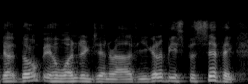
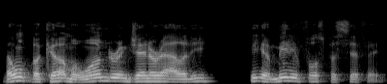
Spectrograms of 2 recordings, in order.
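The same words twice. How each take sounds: First: Said in the usual way. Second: Attempted Southern accent, lightly put on; bad Southern accent. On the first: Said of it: "but he talked about". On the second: Shown as a demonstration. Webinar host attempting Zig Ziglar's quote, bad Southern accent. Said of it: "I'm gonna try to do a Southern accent".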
